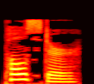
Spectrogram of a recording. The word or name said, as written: polster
